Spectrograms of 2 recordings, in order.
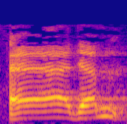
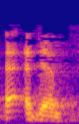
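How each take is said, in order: First: It starts with one glottal stop and a long a. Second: It starts with two glottal stops in a row. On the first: This is the form actually used. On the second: This is the underlying original form.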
